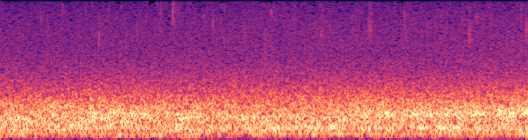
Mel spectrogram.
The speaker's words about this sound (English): Now, gentle rain falls from the clouds down onto the mountaintop. It lasts only a little while.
